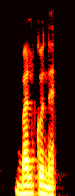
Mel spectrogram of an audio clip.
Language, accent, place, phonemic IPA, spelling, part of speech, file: French, France, Lyon, /bal.kɔ.nɛ/, balconnet, noun, LL-Q150 (fra)-balconnet.wav
- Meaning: 1. small balcony 2. half-cup bra, balcony bra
